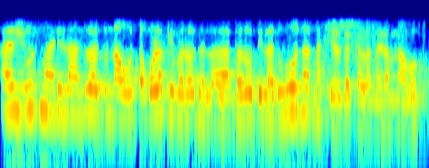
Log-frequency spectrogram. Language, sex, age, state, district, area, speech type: Kannada, female, 18-30, Karnataka, Hassan, rural, conversation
